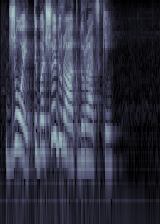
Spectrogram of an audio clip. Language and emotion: Russian, angry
